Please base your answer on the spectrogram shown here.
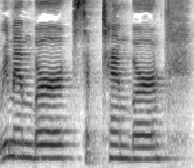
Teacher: o inglês americano tende a fazer esse R mais enrolado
